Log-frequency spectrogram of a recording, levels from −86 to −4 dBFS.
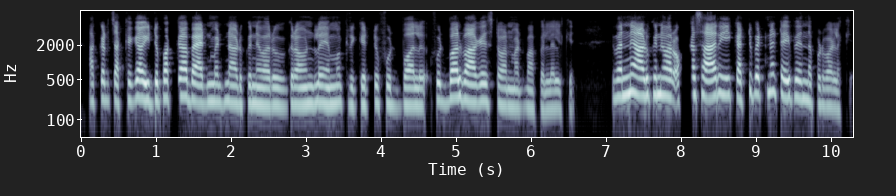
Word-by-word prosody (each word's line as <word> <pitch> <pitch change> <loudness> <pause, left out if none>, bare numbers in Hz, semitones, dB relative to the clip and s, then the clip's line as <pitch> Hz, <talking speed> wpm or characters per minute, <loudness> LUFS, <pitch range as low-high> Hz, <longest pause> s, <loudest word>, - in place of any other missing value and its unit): అక్కడ 220 +2 -3
చక్కగా 220 +4 +1
ఇటుపక్క 235 +3 -1 0.2
బ్యాడ్మింటన్ 205 0 +2
ఆడుకునేవారు 185 -1 -2 0.2
గ్రౌండ్‌లో 190 +2 -1
ఏమో 195 +1 -3
క్రికెట్టు, 180 +1 -6
ఫుట్‌బాలు, 180 -1 -3 0.2
ఫుట్‌బాలు 240 +4 +2
బాగా 205 +1 +2
ఇష్టం 195 -2 -6
అనమాట 170 -1 -6
మా - - -6
పిల్లలకి. 155 0 -8 0.5
ఇవన్నీ 265 +4 +3
ఆడుకునేవారు 265 -1 +3
ఒక్కసారి 270 0 +3 0.2
కట్టి 235 +6 -3
పెట్టినట్టయిపోయింది 255 -6 0
అప్పుడు 185 -2 -8
వాళ్ళకి. 160 -4 -7
205 Hz, 130 wpm, -19 LUFS, 185-245 Hz, 0.5 s, ఇవన్నీ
